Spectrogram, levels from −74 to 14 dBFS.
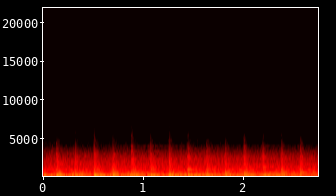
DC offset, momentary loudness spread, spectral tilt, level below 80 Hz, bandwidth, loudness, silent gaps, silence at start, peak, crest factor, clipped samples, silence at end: under 0.1%; 2 LU; -9.5 dB/octave; -58 dBFS; 5.6 kHz; -31 LUFS; none; 0 s; -16 dBFS; 14 dB; under 0.1%; 0 s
